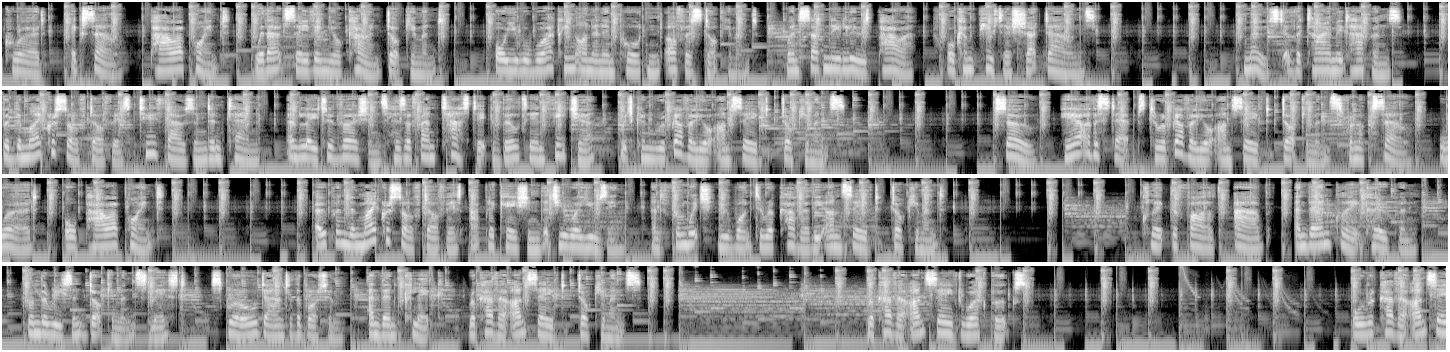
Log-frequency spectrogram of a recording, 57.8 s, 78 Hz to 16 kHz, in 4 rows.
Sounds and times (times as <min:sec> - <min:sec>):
Speech: 0:00.0 - 0:11.0, 0:12.4 - 0:22.9, 0:24.4 - 0:30.5, 0:32.0 - 0:38.4, 0:40.3 - 0:49.8, 0:52.0 - 0:53.7, 0:56.9 - 0:57.8
Music: 0:00.0 - 0:57.8.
